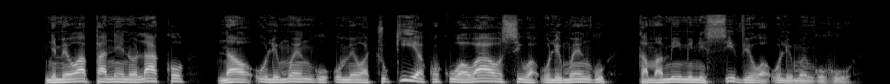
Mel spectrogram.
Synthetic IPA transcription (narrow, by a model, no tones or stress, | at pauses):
nimɛwapanɛnɔlakɔ | naɔʔulimwɛŋɡuʔumɛwat͡ʃukiakwakuwawaɔsiwaʔulimwɛŋɡu | kamamiminisivjɔwaʔulimwɛŋɡuhuː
